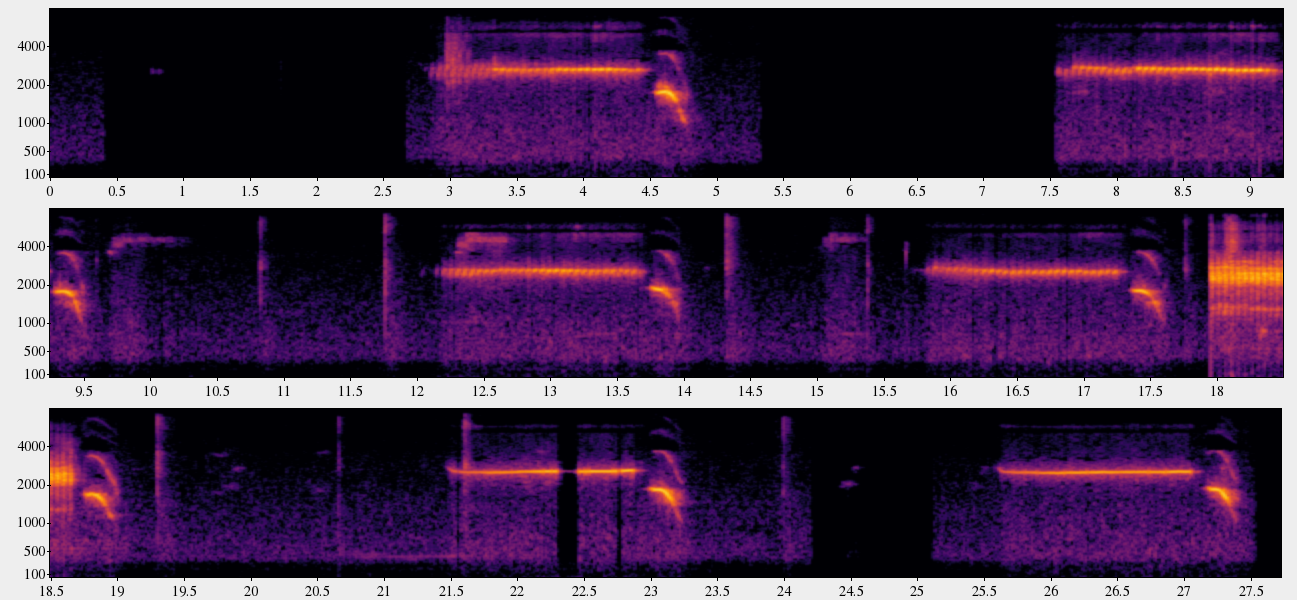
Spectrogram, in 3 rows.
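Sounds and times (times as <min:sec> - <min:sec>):
bird song used for training songbirds: 0:02.8 - 0:04.9, 0:07.6 - 0:10.4, 0:12.1 - 0:14.4, 0:15.0 - 0:23.3, 0:24.4 - 0:24.7, 0:25.4 - 0:27.5.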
